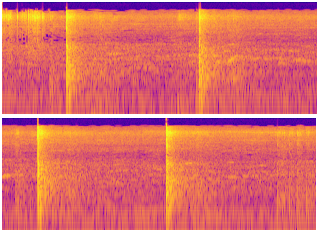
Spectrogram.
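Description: Aerial firework shells bursting: four sharp bangs, about one every one and a half to two seconds, each trailing off in an echo.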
